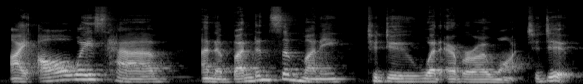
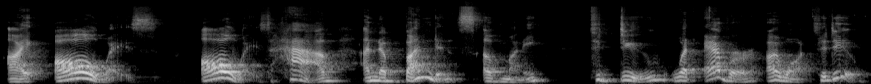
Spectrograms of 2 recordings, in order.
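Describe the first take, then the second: First: It is said plainly, without strong emotion. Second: It is said with intense, heartfelt emotion. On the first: The words are only recited. The speaker calls it wrong. "Say the words with me" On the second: The speaker truly believes and feels it. The speaker calls it right. "really feel it, like really mean it"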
